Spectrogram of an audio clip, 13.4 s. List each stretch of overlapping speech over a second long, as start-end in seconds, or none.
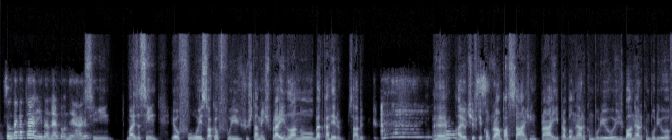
none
